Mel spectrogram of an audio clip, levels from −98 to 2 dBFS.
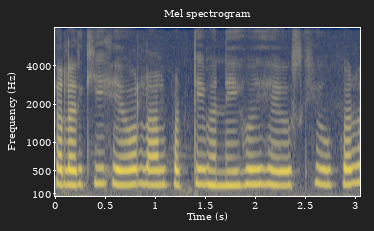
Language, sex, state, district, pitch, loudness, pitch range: Hindi, female, Chhattisgarh, Sukma, 260 Hz, -15 LUFS, 255-265 Hz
